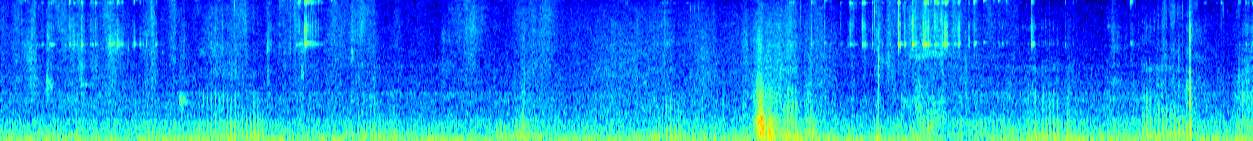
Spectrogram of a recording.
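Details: Cat purring in a low, continuous rumble that swells and fades in slow breathing cycles, with one sharp click midway and faint high jingles.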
